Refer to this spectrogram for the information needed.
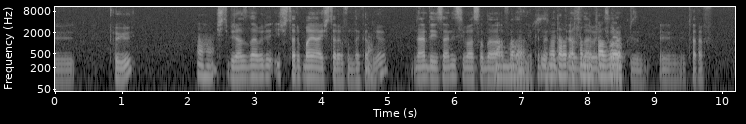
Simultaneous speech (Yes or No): Yes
